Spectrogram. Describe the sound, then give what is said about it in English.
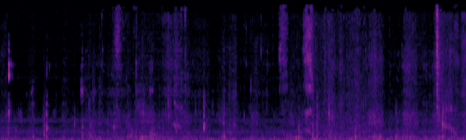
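Crisp chewing of a Granny Smith apple eaten with garlic, a steady run of faint, wet crunching and biting that continues throughout without talk. “That was Granny Smith apple. Mmm. Still mostly garlic Granny Smith, but it has a nice sweetness to it.”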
